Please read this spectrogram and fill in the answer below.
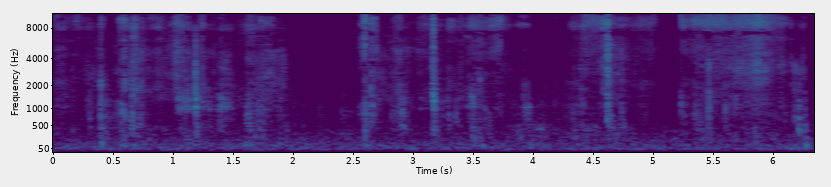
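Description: Faint rustling and a few soft taps of paper pages being turned and smoothed flat in a handmade journal.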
